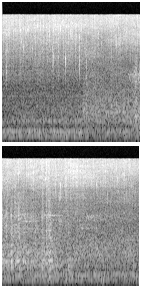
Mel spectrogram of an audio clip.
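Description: Salmon burger patties sizzling in oil on a hot cast-iron griddle: a steady frying hiss, with a stretch of louder crackle near the middle.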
